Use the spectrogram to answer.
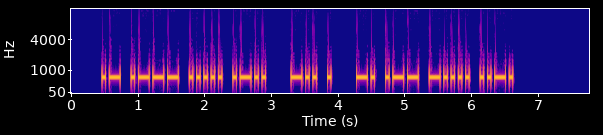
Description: Morse code, heard as a keyed tone, about 22 wpm, 700 Hz. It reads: AJ5L DE NW6F
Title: USA Callsign DE Callsign - 4 Characters - 22wpm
